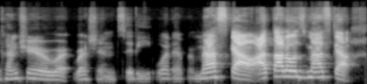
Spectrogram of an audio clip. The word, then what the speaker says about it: Moscow: anyways it's called a Moscow it's called Moscow and the residents don't like when people get it wrong it looks like Moscow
